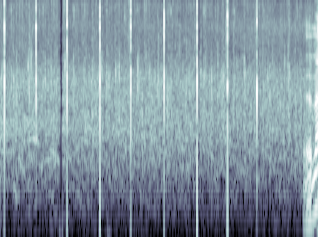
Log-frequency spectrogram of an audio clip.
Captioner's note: applause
